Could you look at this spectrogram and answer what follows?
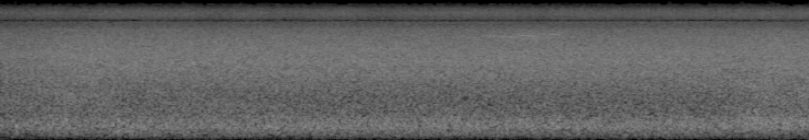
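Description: Faint, steady rushing of water from a nearby waterfall or stream, an even hiss with no breaks.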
